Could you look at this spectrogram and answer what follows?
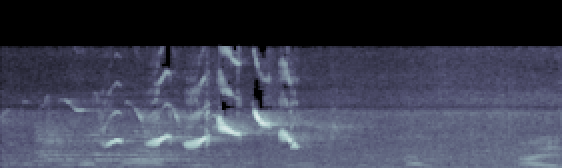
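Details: Coleiro song: a quick burst of about six high, sharp whistled notes in under a second and a half, bright and slurred, followed by quiet room noise and a man's voice.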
